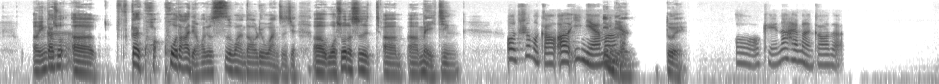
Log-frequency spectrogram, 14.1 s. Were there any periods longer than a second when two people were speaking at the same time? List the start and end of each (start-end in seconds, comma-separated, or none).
none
